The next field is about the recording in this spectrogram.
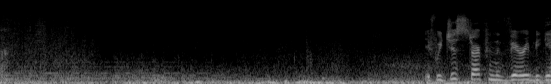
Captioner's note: low rumbling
